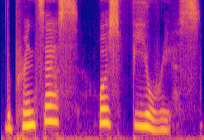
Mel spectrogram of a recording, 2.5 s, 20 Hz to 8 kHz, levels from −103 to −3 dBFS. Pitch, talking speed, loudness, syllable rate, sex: 230 Hz, 95 wpm, -19 LUFS, 2.8 syllables/s, female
